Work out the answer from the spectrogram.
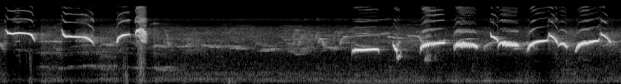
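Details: Oriental magpie-robin call said to stir up other magpie-robins within seconds: loud, clear whistled notes, many bending down or swooping, given in quick uneven bursts of about two per second after a quiet pause.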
